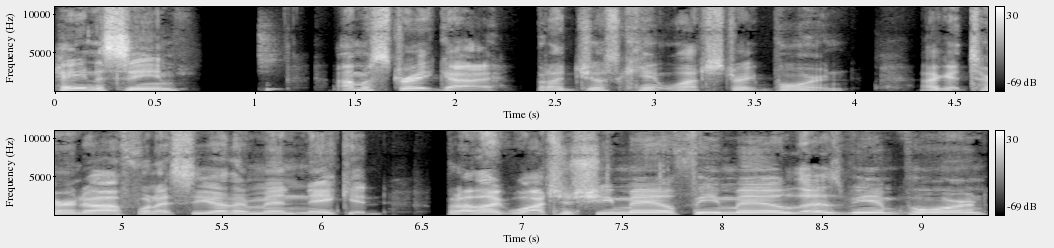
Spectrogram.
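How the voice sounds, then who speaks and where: On a very clean recording with a silent background, a man speaks at a moderate pace in a high voice with ordinary pitch variation. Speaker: producer and co-host. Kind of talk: casual chat.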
